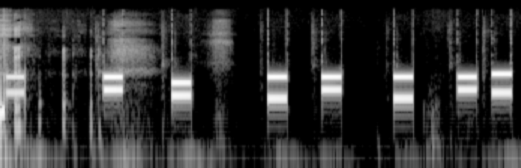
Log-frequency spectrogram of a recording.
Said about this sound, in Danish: Jeg håber, det er det rigtige nummer, jeg har tastet ind. Nu bliver jeg lidt i tvivl, og jeg står der på skærmen.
